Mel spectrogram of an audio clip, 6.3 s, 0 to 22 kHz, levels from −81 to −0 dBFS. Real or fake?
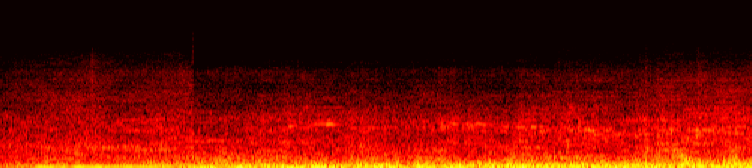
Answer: fake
